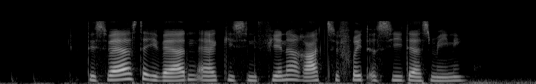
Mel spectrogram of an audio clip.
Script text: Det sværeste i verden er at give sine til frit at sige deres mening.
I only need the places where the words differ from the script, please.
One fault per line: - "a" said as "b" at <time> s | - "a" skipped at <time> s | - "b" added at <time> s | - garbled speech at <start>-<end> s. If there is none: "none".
- "fjender ret" added at 2.6 s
